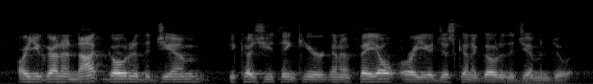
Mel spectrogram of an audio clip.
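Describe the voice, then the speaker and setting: Speaking with an American accent, a man keeps a moderate pace and medium pitch with ordinary pitch variation. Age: 60s. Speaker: recovery meeting speaker. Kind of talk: Q&A talk at recovery meeting. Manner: animated.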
